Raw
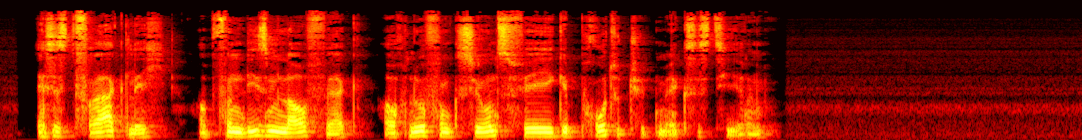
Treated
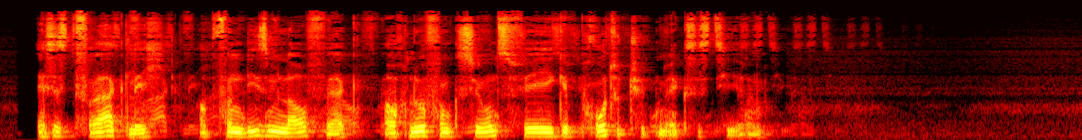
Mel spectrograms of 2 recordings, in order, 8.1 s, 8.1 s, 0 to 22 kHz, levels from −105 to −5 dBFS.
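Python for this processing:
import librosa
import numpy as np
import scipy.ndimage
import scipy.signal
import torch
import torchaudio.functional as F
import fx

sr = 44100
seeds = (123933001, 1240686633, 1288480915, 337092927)

y = fx.echo_thinned(x, sr, ms=402, feedback_pct=30, hz=510.0, wet_db=-21.0)
y = fx.rotary(y, sr, hz=0.6)
y = y * 10.0 ** (-1.5 / 20.0)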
